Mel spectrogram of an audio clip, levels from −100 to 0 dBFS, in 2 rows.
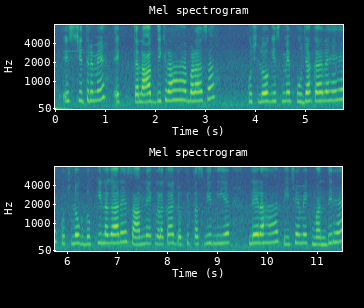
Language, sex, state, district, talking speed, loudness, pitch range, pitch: Hindi, female, Bihar, Gaya, 200 wpm, -21 LUFS, 280-315 Hz, 300 Hz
